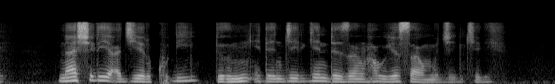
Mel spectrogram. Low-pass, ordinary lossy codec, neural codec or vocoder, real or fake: 7.2 kHz; none; codec, 16 kHz, about 1 kbps, DyCAST, with the encoder's durations; fake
